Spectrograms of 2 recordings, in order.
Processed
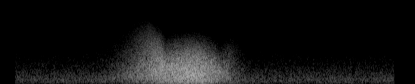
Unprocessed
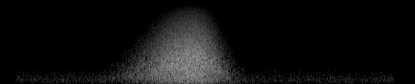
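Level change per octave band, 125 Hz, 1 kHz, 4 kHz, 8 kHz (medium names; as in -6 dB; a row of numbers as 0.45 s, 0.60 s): +8.5 dB, +2.0 dB, -12.5 dB, under -15 dB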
